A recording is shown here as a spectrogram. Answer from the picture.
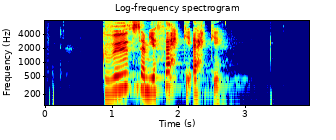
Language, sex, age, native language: Icelandic, female, 40-49, English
